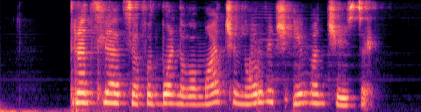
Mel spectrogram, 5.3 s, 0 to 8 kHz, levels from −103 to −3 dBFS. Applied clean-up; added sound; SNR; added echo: neural mask model DeepFilterNet 3.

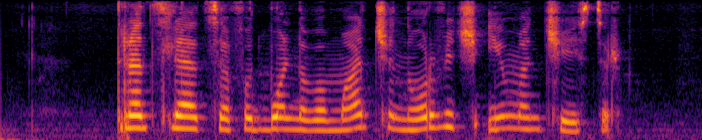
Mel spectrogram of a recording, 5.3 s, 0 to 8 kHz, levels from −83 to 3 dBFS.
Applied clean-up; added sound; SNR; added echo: none; none; none; none.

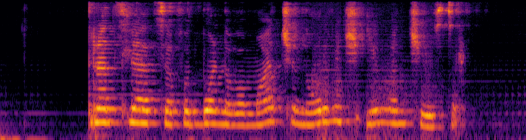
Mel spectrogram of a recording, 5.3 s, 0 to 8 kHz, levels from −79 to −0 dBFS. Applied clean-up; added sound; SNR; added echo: neural separator model SepFormer DNS4.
